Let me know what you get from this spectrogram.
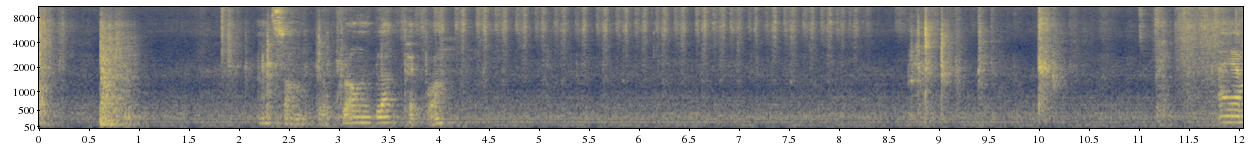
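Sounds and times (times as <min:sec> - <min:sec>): pepper grinder ticking: 0:03.6 - 0:08.3.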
